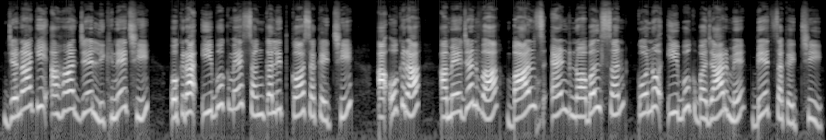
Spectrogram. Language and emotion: Maithili, neutral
